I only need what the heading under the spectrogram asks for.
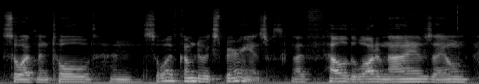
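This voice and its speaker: A man's voice: mid-range voice, fairly even intonation, normal speed. A man in his thirties giving a casual gear review, talking in a rambling, self-correcting and enthusiastic way. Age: 30s. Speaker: knife reviewer.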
